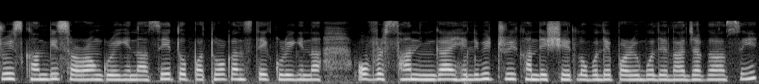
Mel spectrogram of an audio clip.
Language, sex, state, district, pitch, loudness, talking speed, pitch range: Nagamese, female, Nagaland, Kohima, 225 Hz, -14 LUFS, 235 wpm, 220-235 Hz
